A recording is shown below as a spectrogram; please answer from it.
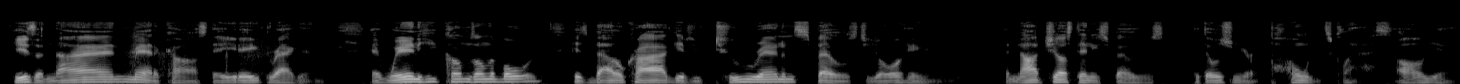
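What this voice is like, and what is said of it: Put-on southern accent. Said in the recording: “You had a bit of a southern accent going there.”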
